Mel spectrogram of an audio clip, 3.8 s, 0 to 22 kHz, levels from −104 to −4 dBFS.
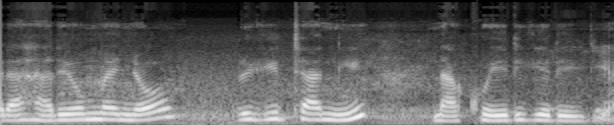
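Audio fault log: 1.15–1.49 s, long network dropout: just after "harĩ ũmenyo" the sound turns into a buzzy, fading continuation of itself for about 320 ms before normal audio resumes further on. This is likely a stretch of lost packets, with the receiver concealing the gap and the missing audio never played.
2.97 s, block of digital silence: a brief tick where the signal cuts out for about 0.73 ms, which fits a 32-sample block, and snaps back with no fade, so it is heard as a tick instead of an audible hole.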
